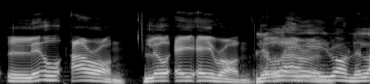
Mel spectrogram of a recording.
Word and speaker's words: Aaron: Americans say Aon, which is wrong. Little Aaron. We say Aaron because that's how it's spelled.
